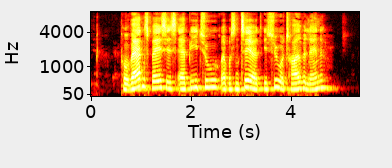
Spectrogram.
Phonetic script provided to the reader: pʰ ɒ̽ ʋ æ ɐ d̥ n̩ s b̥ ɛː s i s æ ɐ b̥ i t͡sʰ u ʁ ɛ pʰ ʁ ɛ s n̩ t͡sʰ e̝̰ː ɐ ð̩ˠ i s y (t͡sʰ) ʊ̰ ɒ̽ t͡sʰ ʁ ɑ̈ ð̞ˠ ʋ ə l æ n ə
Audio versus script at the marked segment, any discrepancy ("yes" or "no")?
yes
